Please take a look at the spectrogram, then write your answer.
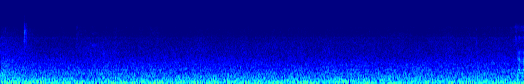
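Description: A train on the Istanbul airport line at a station gives a loud, steady broadband rumble with wind-like hiss that continues unbroken throughout, with no voices.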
